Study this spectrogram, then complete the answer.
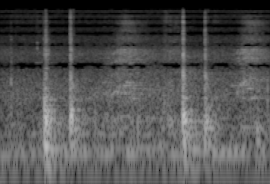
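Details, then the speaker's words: Honda City manual gearbox, hydraulic clutch pedal, mic in quiet cabin: sharp paired clicks each time the pedal is pressed and released; known chronic clutch pedal noise from a worn pedal part. "quando você pisa no pedal daqueles trago aqui um justin vai dar pra ver que dentro do sítio quando se pisa no pedal de embreagem do estado"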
